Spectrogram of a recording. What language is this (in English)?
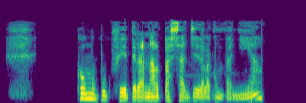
Catalan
